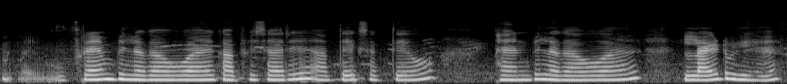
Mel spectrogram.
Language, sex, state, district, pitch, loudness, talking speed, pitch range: Hindi, female, Haryana, Charkhi Dadri, 215 Hz, -16 LUFS, 145 wpm, 210-240 Hz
